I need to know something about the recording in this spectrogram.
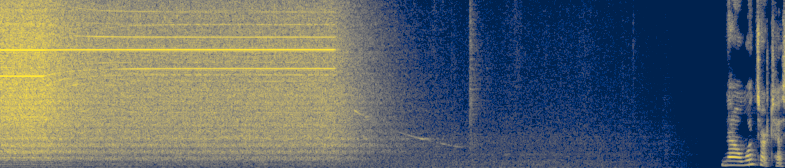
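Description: A small electric motor whines steadily, then winds down and fades away.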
